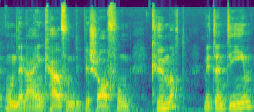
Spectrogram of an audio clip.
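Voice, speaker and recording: A man at medium pitch with an unremarkable speaking voice. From South Tyrol, Schnals valley. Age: 20s. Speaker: entrepreneur and fitness author. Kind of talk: podcast interview, personal story. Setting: studio, sitting together in person.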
